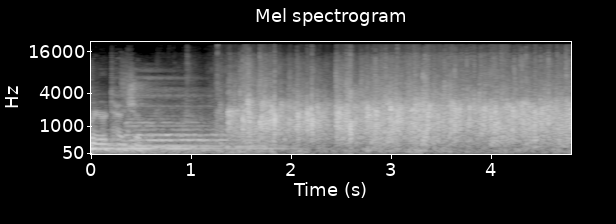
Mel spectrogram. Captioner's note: applause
